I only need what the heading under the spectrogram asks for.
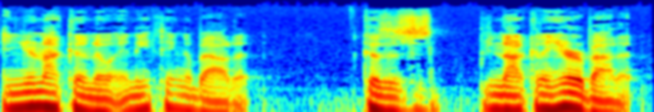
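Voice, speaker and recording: A middle-aged man co-hosting a podcast in a casual, conversational way, with an animated, joking, playful manner. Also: on the low side, racing, no echo. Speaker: podcast co-host.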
